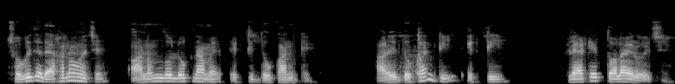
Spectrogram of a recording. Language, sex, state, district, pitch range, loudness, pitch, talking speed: Bengali, male, West Bengal, Jhargram, 110-145 Hz, -17 LUFS, 125 Hz, 135 wpm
